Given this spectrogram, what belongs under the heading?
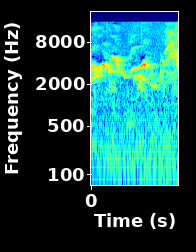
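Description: A red-whiskered bulbul, a caged young bird in training, calls in a run of bright, high, warbling chirps, close and clear, with no talk.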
